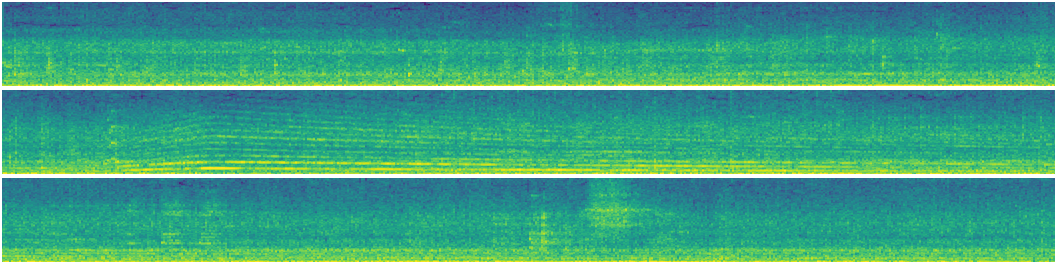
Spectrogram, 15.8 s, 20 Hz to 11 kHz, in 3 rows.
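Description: T-34 tank's V12 diesel engine running as the tank drives slowly past, a steady low rumble. About six seconds in, a siren-like tone sweeps up quickly and then slides slowly down over about four seconds.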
